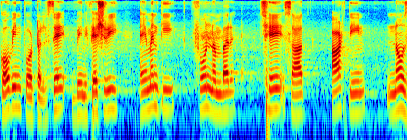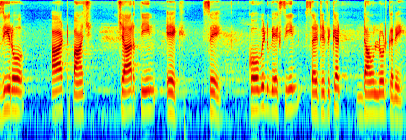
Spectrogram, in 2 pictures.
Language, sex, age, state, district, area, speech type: Urdu, male, 18-30, Uttar Pradesh, Saharanpur, urban, read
